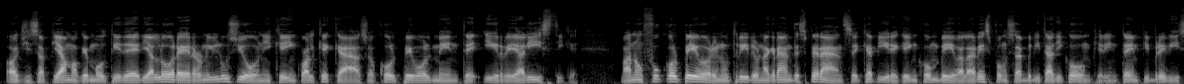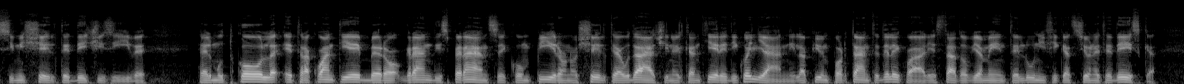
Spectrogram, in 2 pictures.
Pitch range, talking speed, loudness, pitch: 95-110 Hz, 160 wpm, -25 LUFS, 100 Hz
